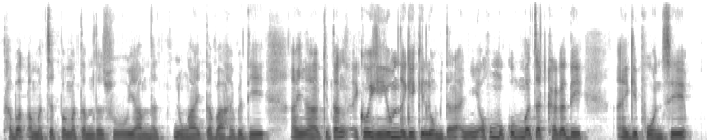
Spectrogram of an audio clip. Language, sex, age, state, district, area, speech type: Manipuri, female, 18-30, Manipur, Tengnoupal, rural, spontaneous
